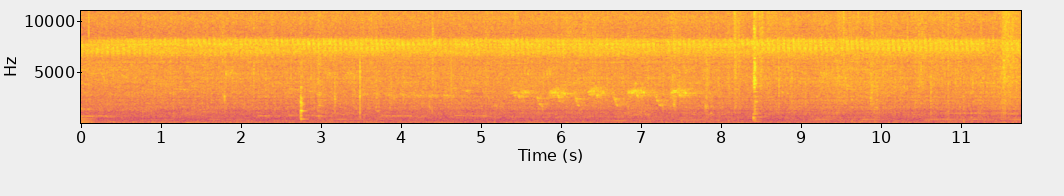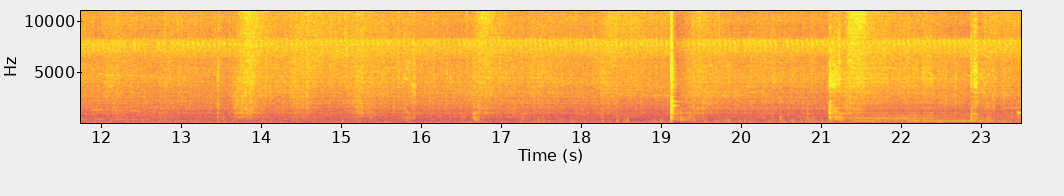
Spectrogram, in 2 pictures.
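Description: Soft sizzling of food cooking, with stirring and scattered light utensil knocks; one sharp click about three-quarters of the way through is the loudest sound.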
